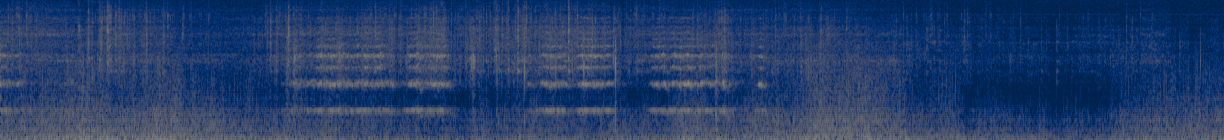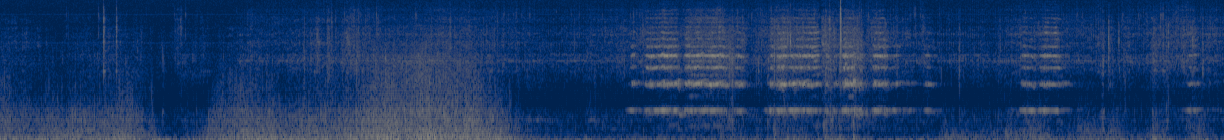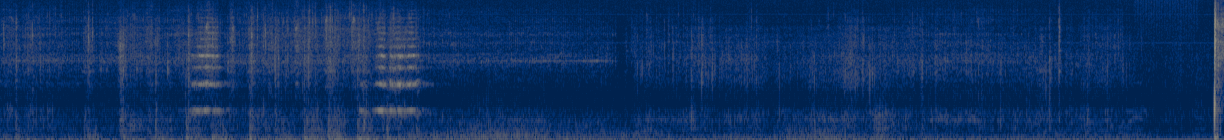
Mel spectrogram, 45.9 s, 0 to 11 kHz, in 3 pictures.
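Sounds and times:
short bike brake squeals: 0.0s - 0.7s, 3.6s - 5.8s, 6.5s - 9.8s, 22.9s - 30.7s, 32.8s - 33.6s, 35.0s - 36.2s
rushing wind: 0.0s - 32.0s, 32.6s - 39.0s
bike tyre and rattle noise: 0.0s - 45.9s.

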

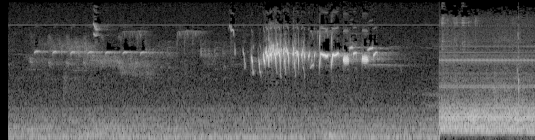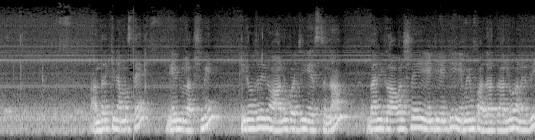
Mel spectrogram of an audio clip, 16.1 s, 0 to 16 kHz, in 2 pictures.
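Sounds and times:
songbirds chirping: 0.2s - 6.6s
steady room hum: 0.2s - 16.0s.

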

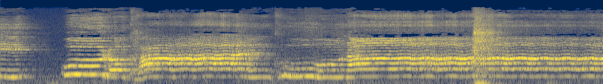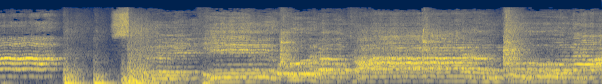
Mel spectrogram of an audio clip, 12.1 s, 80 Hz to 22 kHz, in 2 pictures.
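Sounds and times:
woman singing folk song: 0.0s - 7.4s
barrel drum struck with stick: 4.7s - 5.1s, 6.7s - 11.4s.

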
